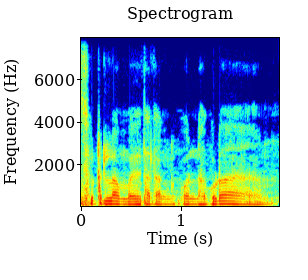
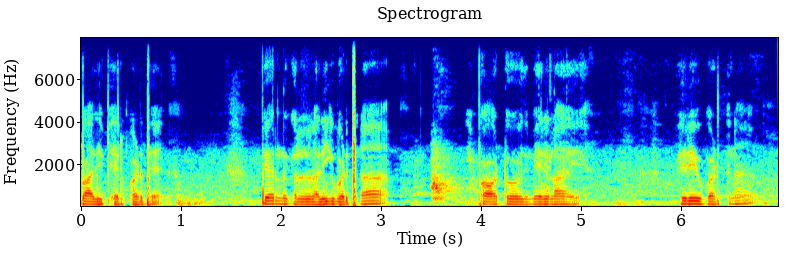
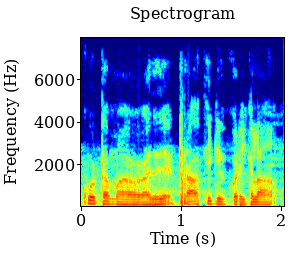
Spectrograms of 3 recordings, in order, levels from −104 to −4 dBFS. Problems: background sounds at intervals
